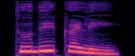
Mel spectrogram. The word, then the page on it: ಧಾತುಗೊಳ್: dhātugoḷ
